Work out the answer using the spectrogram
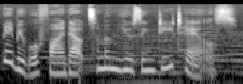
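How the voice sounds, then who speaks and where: A sly shrine priestess talks with amused, condescending playfulness, her pitch rising and falling expressively. Game music plays clearly behind her. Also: lively intonation, moderate pace. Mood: teasing. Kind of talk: video game voice acting.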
